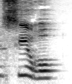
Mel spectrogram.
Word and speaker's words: sirop: ripa noble art et ensuite un sirop quand je suis malade je prends un sirop il se termine par une lettre miettes la lettre p ensuite la lettre s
